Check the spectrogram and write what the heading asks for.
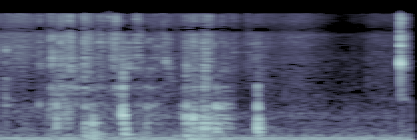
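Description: A few short spritzes from a hand sanitizer spray bottle, with small handling clicks in between.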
